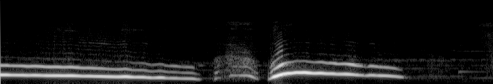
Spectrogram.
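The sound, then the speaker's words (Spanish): A voice imitates a ghost howling loudly: two long, sustained wails, the first sliding slowly downward, then a short breathy break before a second howl swoops up and gradually falls away. “el aullido más fuerte jamás oído en Casa Coco.”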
